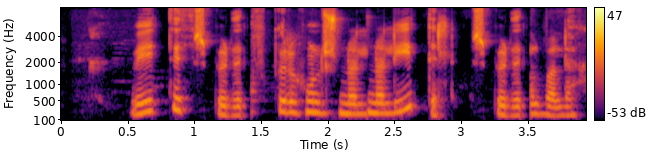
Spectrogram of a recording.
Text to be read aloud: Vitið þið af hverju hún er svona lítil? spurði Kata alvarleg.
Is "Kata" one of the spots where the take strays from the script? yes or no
yes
